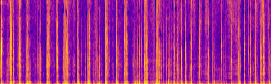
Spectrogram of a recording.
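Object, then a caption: Small printed cardboard tag tapped with long nails. A small pink printed cardboard tag lying flat is tapped and scratched rapidly with long nails. The result is a dense run of short, dry, close taps with quick scratchy strokes between them, dull and low-heavy with no ring.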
